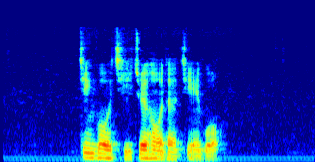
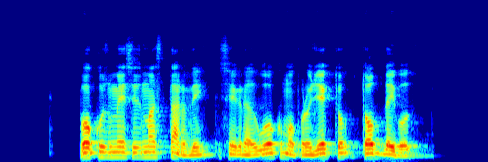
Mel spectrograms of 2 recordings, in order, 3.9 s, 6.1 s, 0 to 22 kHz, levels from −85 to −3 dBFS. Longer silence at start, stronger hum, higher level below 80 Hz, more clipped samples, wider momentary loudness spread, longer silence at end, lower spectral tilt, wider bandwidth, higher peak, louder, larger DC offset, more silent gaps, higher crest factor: about the same, 1 s vs 1 s; neither; first, -48 dBFS vs -72 dBFS; neither; about the same, 9 LU vs 8 LU; first, 1.2 s vs 0.9 s; second, -5.5 dB/octave vs -8 dB/octave; first, 11 kHz vs 7.4 kHz; about the same, -6 dBFS vs -4 dBFS; about the same, -24 LUFS vs -22 LUFS; neither; neither; about the same, 22 dB vs 20 dB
